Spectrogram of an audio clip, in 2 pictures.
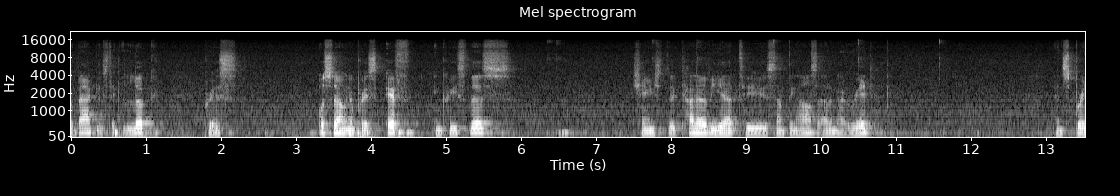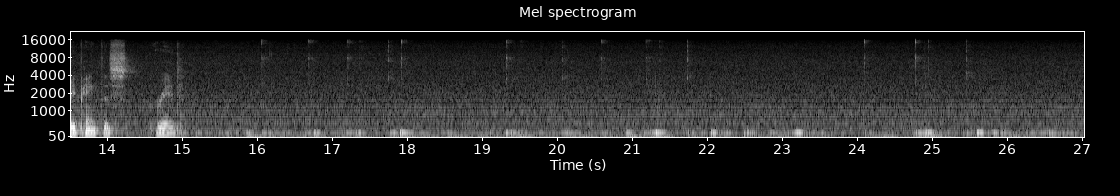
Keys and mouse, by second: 9.5-10.7 drag, 11.6-16.3 drag, 16.8-17.4 drag, 17.5 middle click, 18.1-19.5 drag, 19.7-20.1 drag, 20.1 middle click, 20.8-21.4 drag, 21.6 middle click, 24.2-25.0 drag, 25.1-25.7 middle drag.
